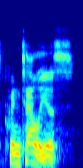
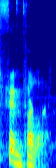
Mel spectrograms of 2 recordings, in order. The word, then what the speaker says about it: Fintalus: So Who's Quintalius? Orin's replacement, the gnome's replacement. Oh, Fintalus. Did I have it wrong? Yes, it is Fintalus. Fintalius, not Quintalius. right.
